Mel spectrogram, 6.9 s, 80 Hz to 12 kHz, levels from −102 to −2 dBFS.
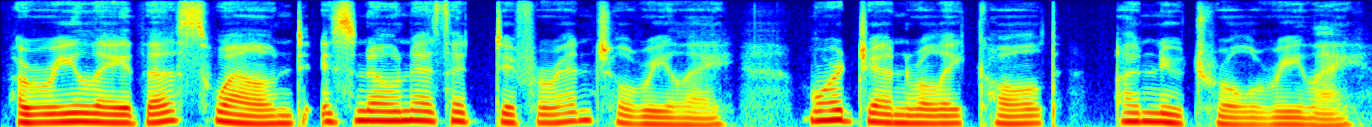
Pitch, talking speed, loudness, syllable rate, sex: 165 Hz, 130 wpm, -18 LUFS, 4.5 syllables/s, female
